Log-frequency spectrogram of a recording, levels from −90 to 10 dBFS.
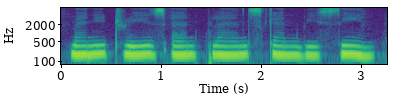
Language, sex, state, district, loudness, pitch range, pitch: English, female, Assam, Kamrup Metropolitan, -11 LUFS, 170-180 Hz, 175 Hz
